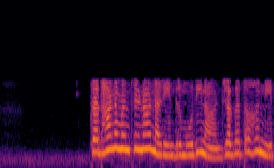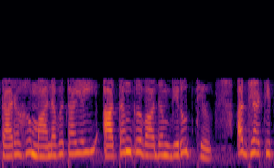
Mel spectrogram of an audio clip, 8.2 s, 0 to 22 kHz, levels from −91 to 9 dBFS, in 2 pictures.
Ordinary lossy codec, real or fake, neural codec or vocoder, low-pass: none; real; none; 3.6 kHz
